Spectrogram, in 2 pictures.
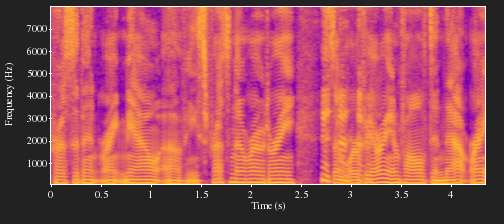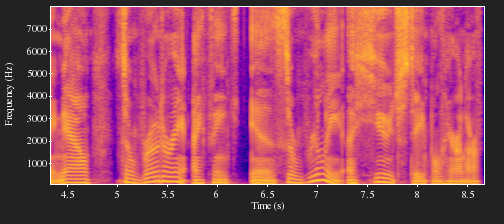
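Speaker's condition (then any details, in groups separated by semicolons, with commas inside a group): Cleft lip and palate; congenital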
